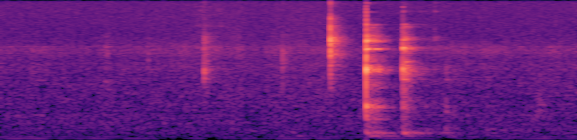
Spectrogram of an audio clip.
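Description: A small whisky glass set down on the wooden top of a cask, giving a cluster of three sharp clinks and knocks in under a second, a little past halfway.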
